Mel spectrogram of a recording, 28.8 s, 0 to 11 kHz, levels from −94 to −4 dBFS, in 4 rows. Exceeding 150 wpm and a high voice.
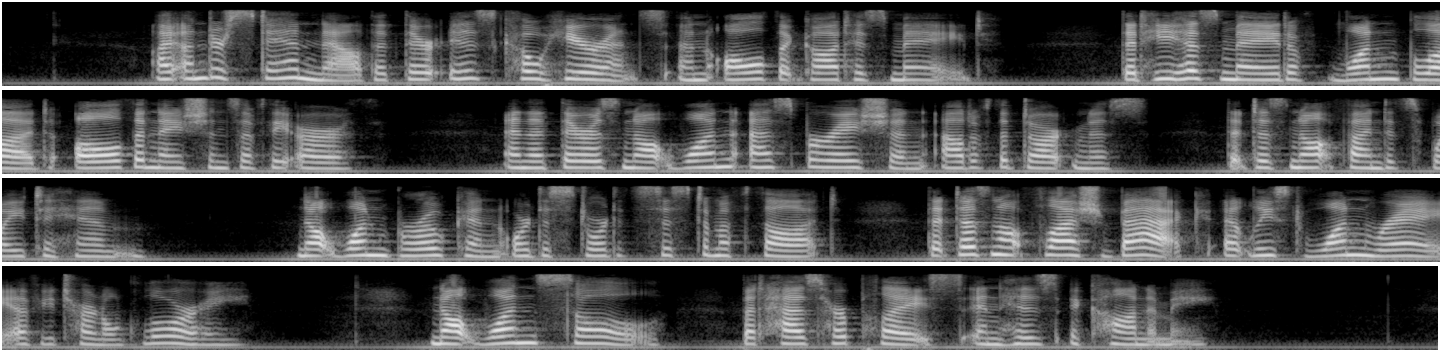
Yes: average, 160 wpm; very high, 255 Hz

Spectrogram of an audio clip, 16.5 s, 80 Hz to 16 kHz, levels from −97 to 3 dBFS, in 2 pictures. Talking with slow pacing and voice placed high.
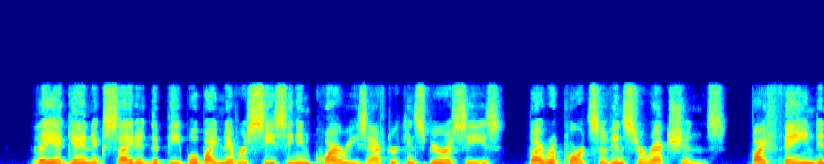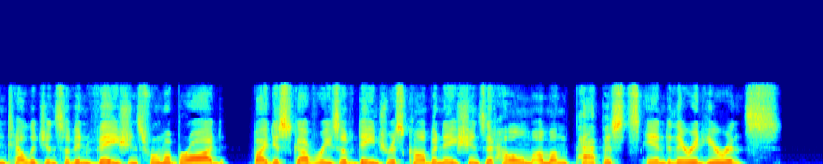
Yes: slow, 125 wpm; high, 205 Hz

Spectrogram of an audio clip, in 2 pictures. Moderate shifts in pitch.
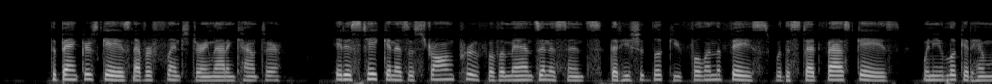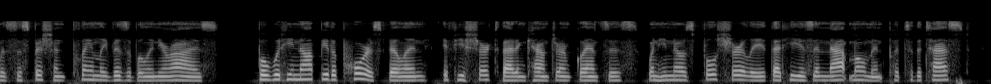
No: narrow, 2.3 semitones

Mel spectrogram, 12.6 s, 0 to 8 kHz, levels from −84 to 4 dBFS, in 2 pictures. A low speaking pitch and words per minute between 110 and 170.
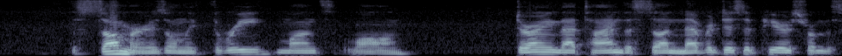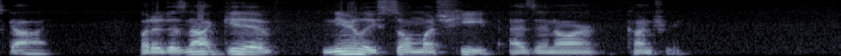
Yes: low, 105 Hz; average, 145 wpm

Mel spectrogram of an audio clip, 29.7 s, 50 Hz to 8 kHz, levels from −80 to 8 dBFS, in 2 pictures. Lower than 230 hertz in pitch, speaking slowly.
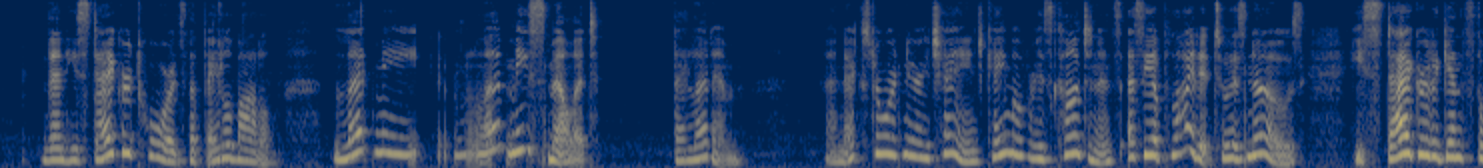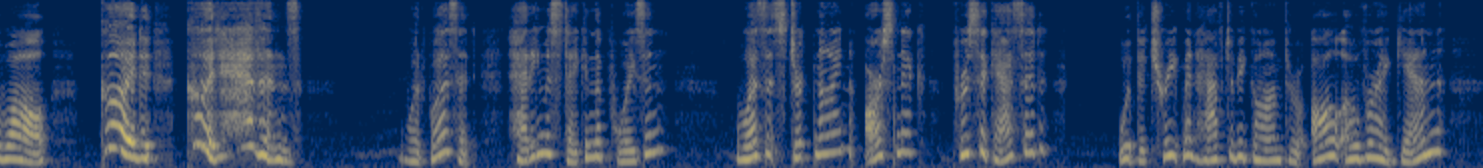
No: very high, 255 Hz; slow, 125 wpm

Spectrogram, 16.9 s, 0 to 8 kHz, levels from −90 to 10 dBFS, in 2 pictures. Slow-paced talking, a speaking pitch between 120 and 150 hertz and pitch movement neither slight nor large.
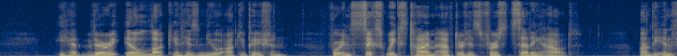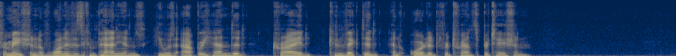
Yes: slow, 130 wpm; low, 135 Hz; average, 3.6 semitones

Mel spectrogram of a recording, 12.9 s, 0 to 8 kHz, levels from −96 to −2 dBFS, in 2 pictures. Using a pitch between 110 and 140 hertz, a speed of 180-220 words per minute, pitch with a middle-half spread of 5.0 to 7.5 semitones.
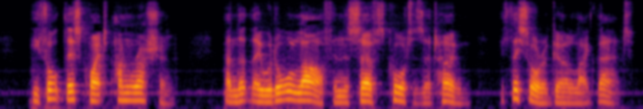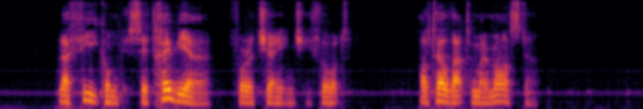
Yes: low, 135 Hz; average, 195 wpm; average, 5.3 semitones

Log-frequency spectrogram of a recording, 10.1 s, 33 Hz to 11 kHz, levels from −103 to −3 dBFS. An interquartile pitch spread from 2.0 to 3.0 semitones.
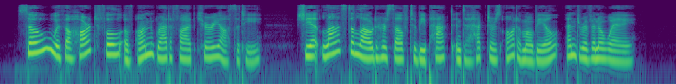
No: average, 4.6 semitones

